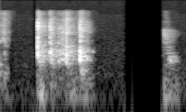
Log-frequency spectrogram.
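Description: Someone types on a computer keyboard with a quick, close run of key clicks, a pause, and then a few more taps, all quiet and with no talk.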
